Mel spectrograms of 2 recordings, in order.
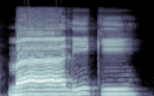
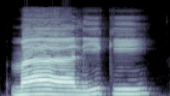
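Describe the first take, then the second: No difference in how they are said.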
